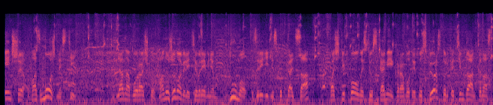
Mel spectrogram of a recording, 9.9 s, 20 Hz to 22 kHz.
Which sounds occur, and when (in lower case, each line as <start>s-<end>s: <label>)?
0.1s-1.6s: man speaking
0.1s-9.8s: cheering
0.1s-9.8s: music
1.7s-2.1s: squeal
2.3s-6.2s: man speaking
4.4s-4.7s: squeal
6.2s-6.5s: squeal
6.6s-9.8s: man speaking
6.8s-7.9s: squeal
8.3s-8.5s: squeal
9.5s-9.8s: squeal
